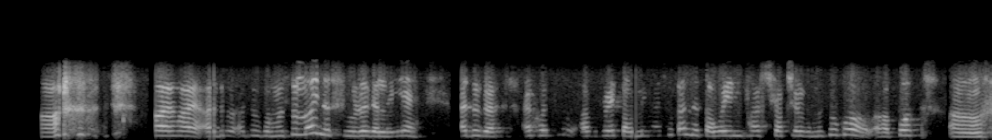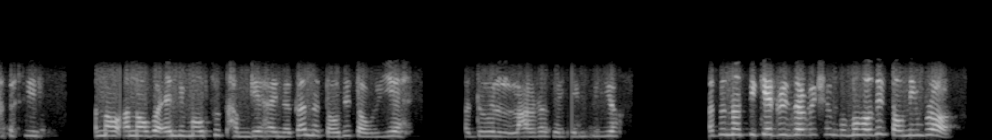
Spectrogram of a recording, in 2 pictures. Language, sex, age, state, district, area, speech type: Manipuri, female, 18-30, Manipur, Kangpokpi, urban, conversation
